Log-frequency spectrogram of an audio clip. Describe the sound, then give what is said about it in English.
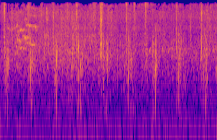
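Jogging footsteps from a person running without being able to see. The footfalls are steady and evenly spaced over a constant rough background noise. “Okay, let's jog. Can I run? Let's jog.”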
